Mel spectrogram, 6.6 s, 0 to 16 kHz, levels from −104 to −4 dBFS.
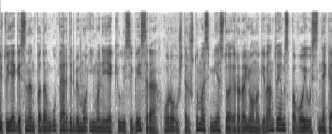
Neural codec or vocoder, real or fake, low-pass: none; real; 10.8 kHz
